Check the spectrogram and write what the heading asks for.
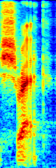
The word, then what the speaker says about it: Schreck: And just for some clarification, Shrek is spelled S-C-H, like R-E-C-K. But I'm pretty sure you just say Shrek, like Shrek, which is pretty sick.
